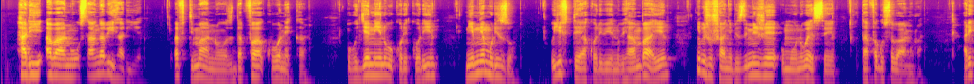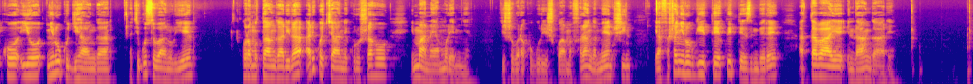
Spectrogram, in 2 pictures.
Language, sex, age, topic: Kinyarwanda, male, 18-24, education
